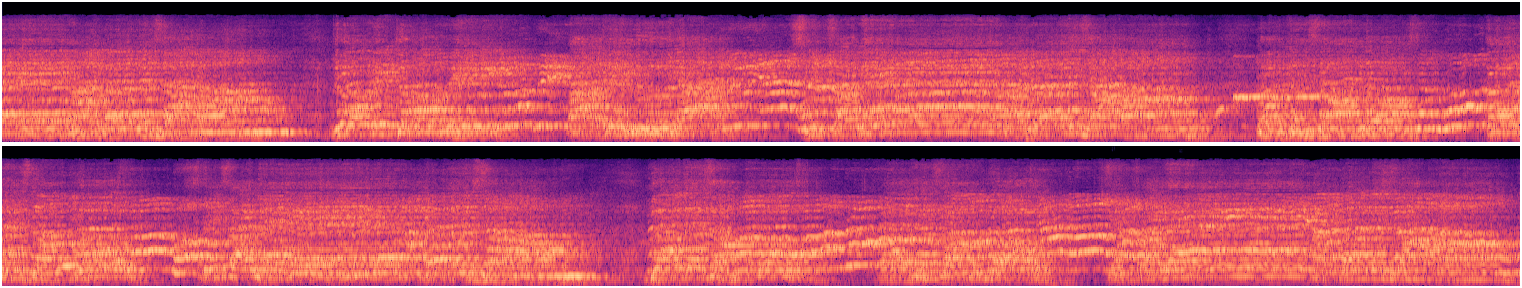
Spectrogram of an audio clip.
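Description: A stage cast of men's and women's voices singing together as a choir in a gospel-style song. The singing is loud and continuous, with short breaks between phrases about every nine seconds.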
